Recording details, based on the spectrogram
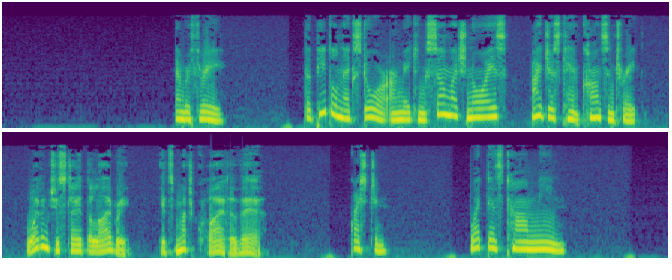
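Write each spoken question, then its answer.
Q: What does Tom mean?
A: The woman should study in the library, where it is quieter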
